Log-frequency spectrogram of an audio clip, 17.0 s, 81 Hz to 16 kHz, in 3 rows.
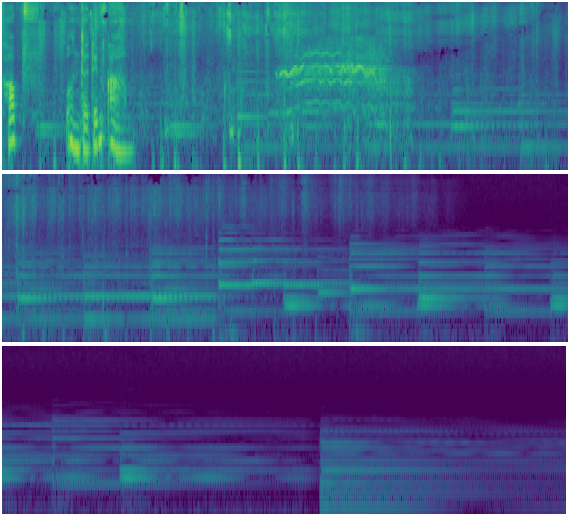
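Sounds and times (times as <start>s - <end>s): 
speech: 0.0s - 1.4s
horse hooves clip-clopping: 0.0s - 9.9s
horse neighing: 2.2s - 4.2s.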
